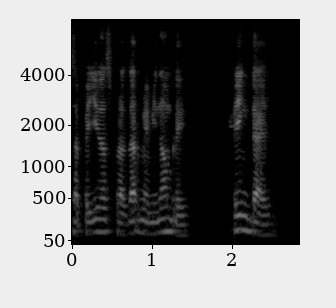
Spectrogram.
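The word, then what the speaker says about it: Rijndael: Combinaron sus apellidos para darme mi nombre, Ringdale, pronunciado Reindal para los que no sean belgas.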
